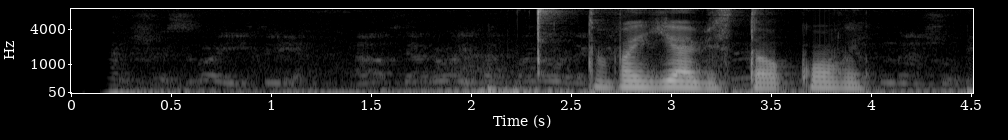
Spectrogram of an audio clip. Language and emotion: Russian, angry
